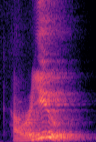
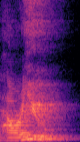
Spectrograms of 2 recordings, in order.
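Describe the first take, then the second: First: The voice rises at the end. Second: The voice falls at the end.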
